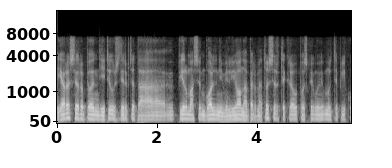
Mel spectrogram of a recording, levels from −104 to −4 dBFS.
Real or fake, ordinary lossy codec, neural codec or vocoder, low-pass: fake; AAC, 96 kbps; codec, 16 kHz, 0.8 kbps, ZipCodec; 7.2 kHz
